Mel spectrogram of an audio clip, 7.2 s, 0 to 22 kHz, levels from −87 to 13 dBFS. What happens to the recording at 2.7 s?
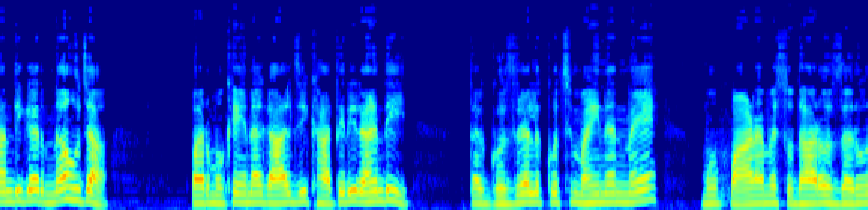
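At 2.7 s, as across the whole clip, imaging from linear upsampling dulls the top and adds faint shimmer on sibilants, from mirror images at 8 to 16 kHz roughly 40 dB down, which fits straight-line interpolation from 16 kHz to 48 kHz.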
